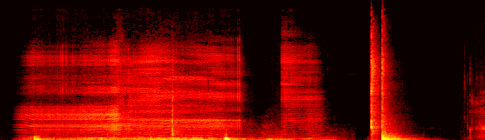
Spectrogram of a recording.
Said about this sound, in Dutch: En nu trekken wij een flesje open want de podcast is weer klaar.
